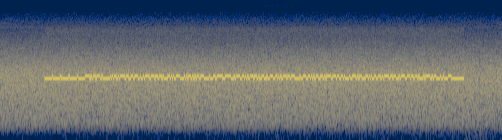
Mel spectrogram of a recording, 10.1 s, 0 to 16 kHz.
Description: RTTY (45.45 baud, 170 Hz shift), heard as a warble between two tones, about 2200 Hz centre, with radio static. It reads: SEINE GROSSMUTTER WAR MARIE GABRIELE GEB.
